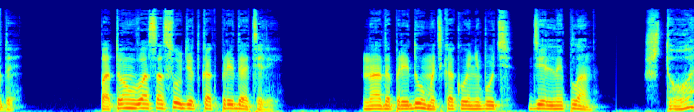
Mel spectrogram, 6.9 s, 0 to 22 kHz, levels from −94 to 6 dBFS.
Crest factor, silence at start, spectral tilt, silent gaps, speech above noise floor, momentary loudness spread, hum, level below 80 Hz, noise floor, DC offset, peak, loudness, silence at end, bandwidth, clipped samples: 14 dB; 0 s; -5.5 dB/octave; none; 52 dB; 11 LU; none; -46 dBFS; -71 dBFS; under 0.1%; -6 dBFS; -19 LUFS; 0 s; 16 kHz; under 0.1%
